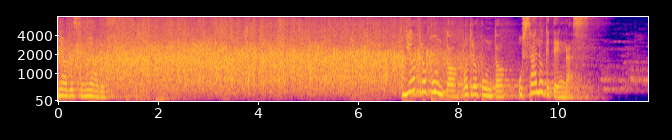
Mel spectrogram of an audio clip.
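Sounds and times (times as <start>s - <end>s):
audience applause: 0.0s - 8.2s
speech: 0.1s - 1.2s, 6.9s - 10.5s.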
